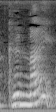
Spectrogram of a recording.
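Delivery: high, loud call downward; yelled down. Acted. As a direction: yell good night down to the fairy. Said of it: "we yelled down".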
